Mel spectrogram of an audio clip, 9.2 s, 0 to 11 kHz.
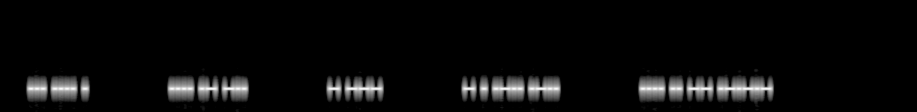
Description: Morse code, heard as a keyed tone, about 40 wpm, 700 Hz. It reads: SHE HAD TO TELL HIM.
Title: 4x Word-Spacing - Sentences from Top 200 Words - 40wpm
